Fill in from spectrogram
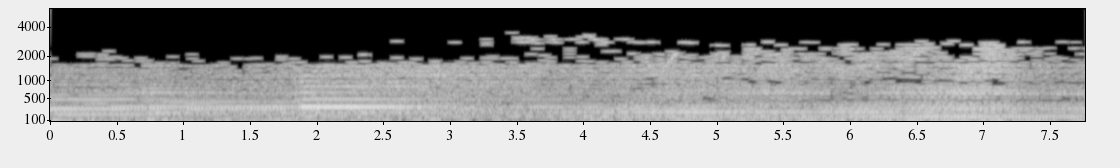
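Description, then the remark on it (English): A Japanese scouting plane's propeller engine drones steadily overhead, a layered harmonic hum that swells slightly partway through and holds a constant, throbbing tone with no voices. “Here comes that Jap scouting plane again.”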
